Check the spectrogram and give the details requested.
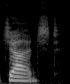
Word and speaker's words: judged: Here is another pair, reached and judged. Reached ends with CH, a voiceless sound, so use T. Judged ends with a voiced J sound, so use D.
